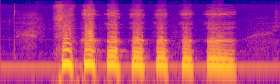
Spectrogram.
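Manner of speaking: loud, repeated "hoo hoo hoo" hoots; string of loud hooted laughs; booming mystery call. Retold or imitated. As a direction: boom out an ominous, echo-like laugh. Imitates mysterious sound heard from nowhere.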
